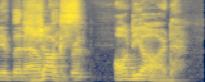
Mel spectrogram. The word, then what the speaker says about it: Audiard: Audiard, I believe is how you say it.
